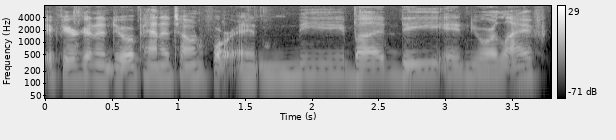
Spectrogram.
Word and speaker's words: panettone: Panettone, not Pantone. Totally two different.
